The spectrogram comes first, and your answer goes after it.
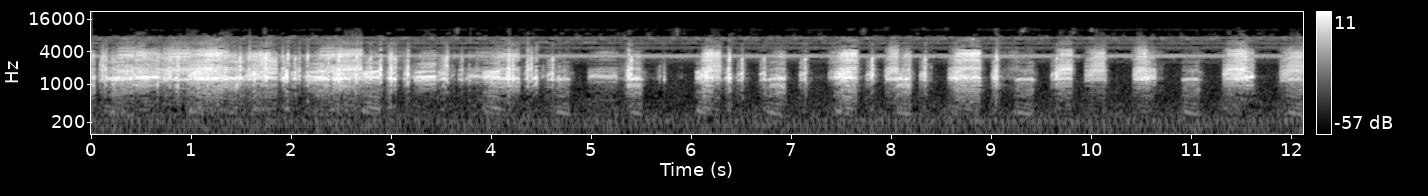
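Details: Waterside frogs croaking in chorus: a loud dense burst of overlapping croaks at first, then spaced, sharp, raspy single croaks roughly every half second, with a steady faint high whine in the background.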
